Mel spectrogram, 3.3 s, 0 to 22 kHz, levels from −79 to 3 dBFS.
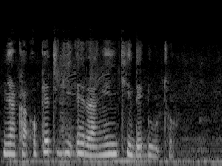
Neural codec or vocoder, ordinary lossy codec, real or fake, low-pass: none; AAC, 32 kbps; real; 19.8 kHz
